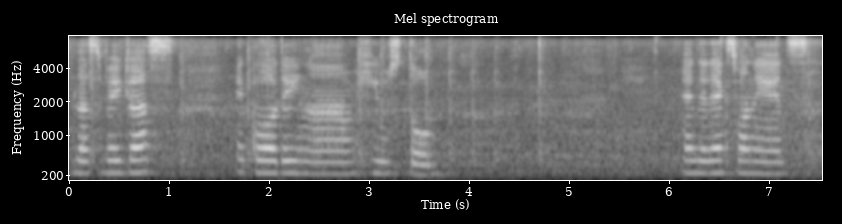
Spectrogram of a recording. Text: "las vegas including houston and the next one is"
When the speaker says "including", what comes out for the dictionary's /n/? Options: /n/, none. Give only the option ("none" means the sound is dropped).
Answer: none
